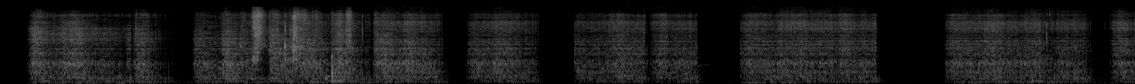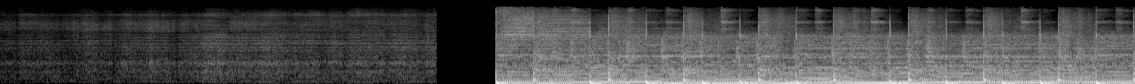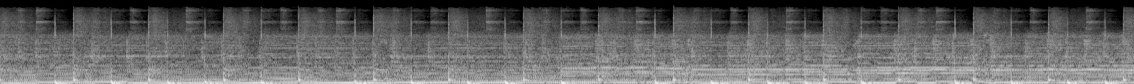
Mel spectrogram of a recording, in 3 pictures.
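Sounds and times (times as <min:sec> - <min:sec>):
matches igniting with fizzing hiss: 0:00.3 - 0:08.8, 0:09.5 - 0:15.8.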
